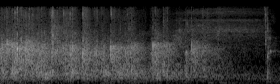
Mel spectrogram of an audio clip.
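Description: A crowd applauds a worship band steadily, a dense wash of many hands clapping together, holding fairly even for a few seconds before easing slightly.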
